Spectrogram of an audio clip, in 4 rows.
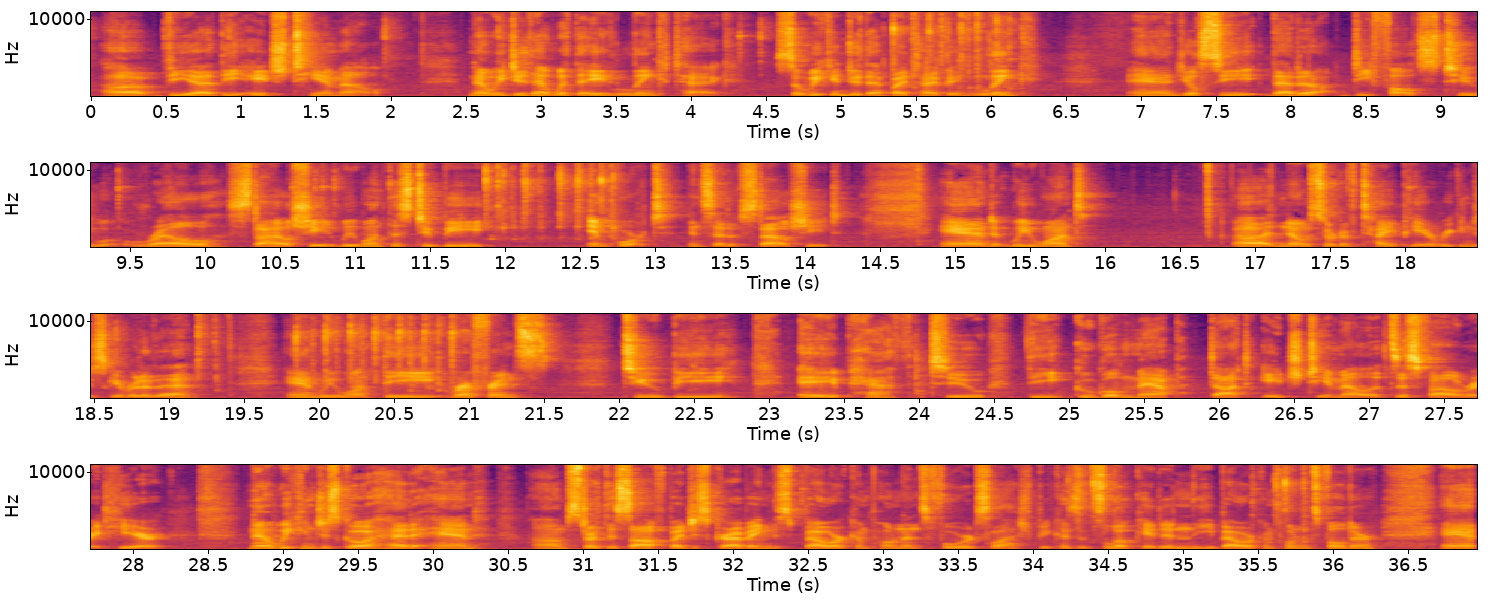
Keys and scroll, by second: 28.4 super+w, 34.4 super+c, 35.7 super+v.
